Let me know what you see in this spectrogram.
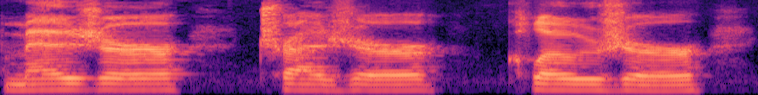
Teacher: think of that sh sound, but with a zh voicing instead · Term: zh sound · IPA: /ʒ/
